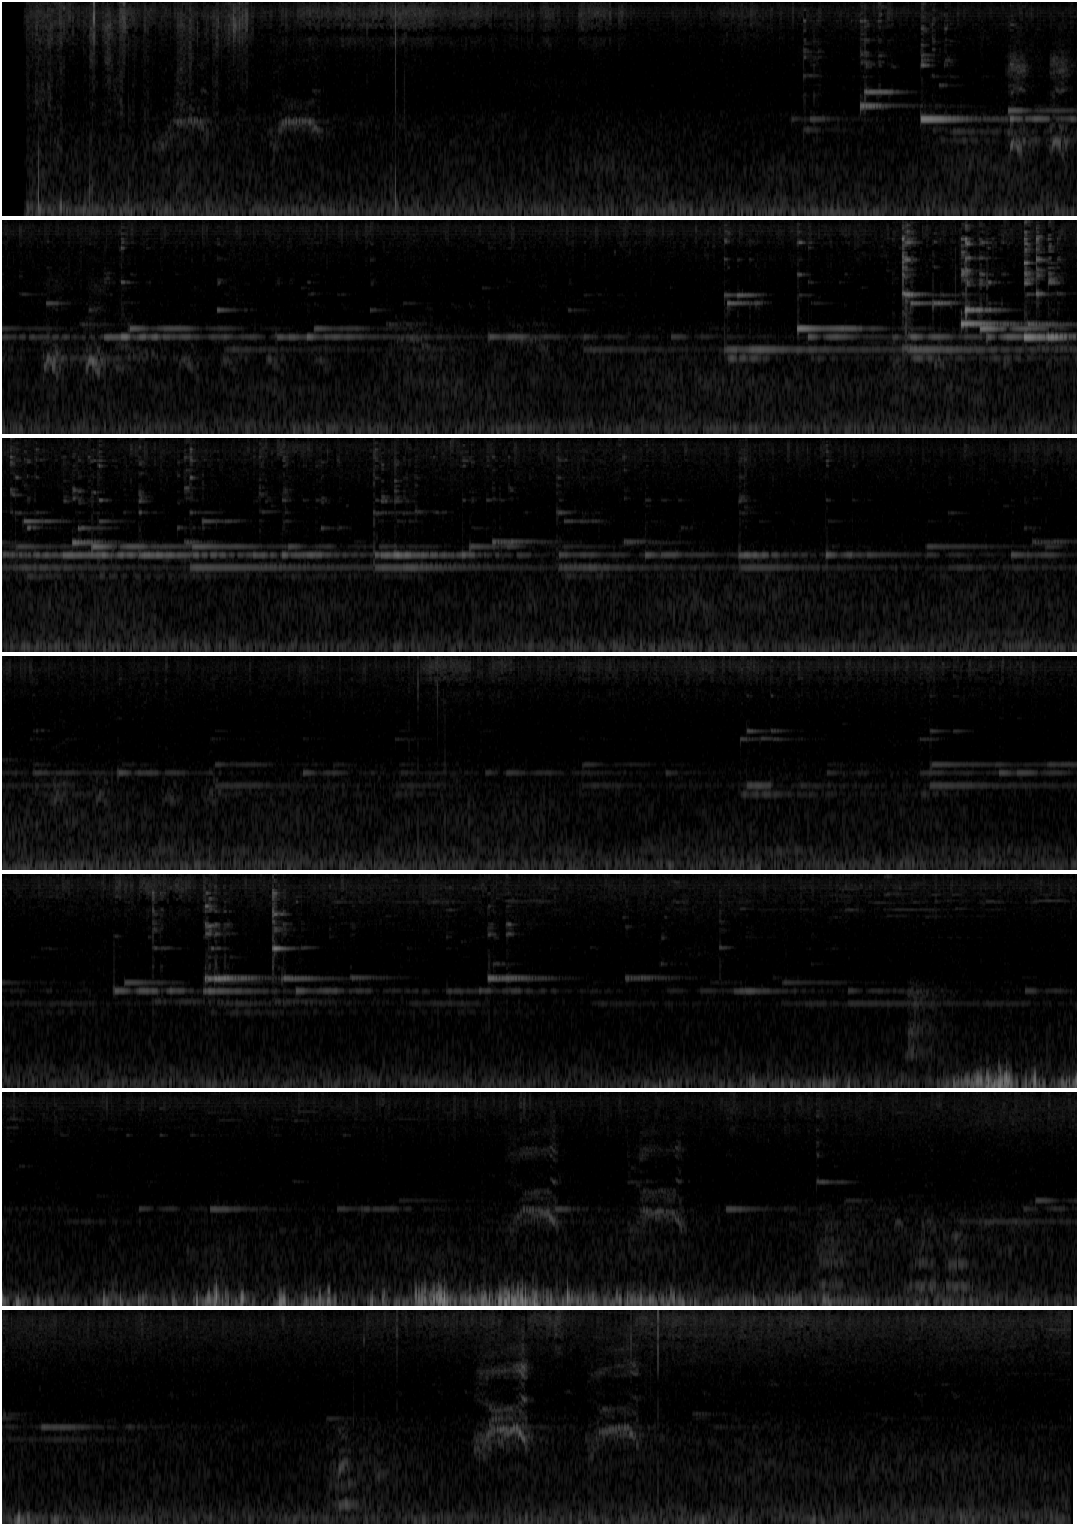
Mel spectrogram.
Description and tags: Suburb Morning Garden
Recorded at the White Lotus Zen Temple. The early morning sounds of birds, the wind, wind chimes and distant dogs barking.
